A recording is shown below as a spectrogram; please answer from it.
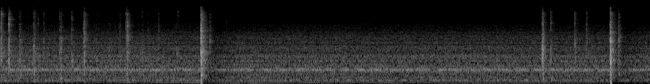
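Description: A few scattered computer keyboard key presses entering a command, the sharpest about two seconds in and two more close together near the end, over the steady hum of computer fans.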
